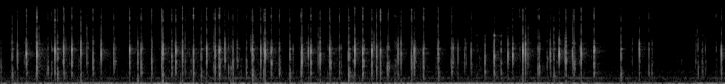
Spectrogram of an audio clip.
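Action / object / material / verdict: tap / mechanical keyboard with plastic keycaps and aluminium case / plastic / none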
